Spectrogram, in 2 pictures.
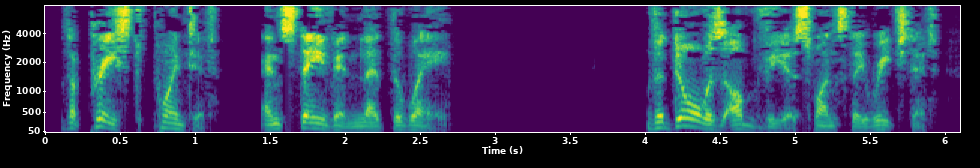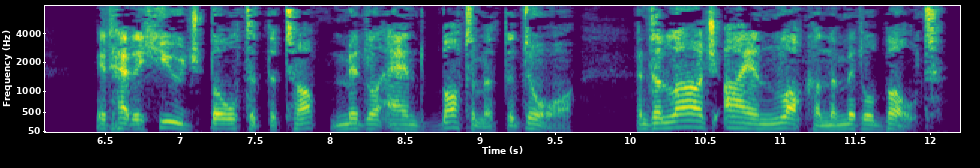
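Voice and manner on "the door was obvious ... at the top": ordinary delivery, nothing marked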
